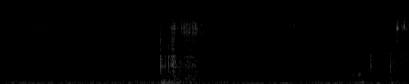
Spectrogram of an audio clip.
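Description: Hands rub and press paper flat.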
